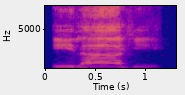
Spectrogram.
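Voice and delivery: ilahi with a long la; long vowel. Shown as a demonstration. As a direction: hold "laa" in ilahi. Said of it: "I wrote it here".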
